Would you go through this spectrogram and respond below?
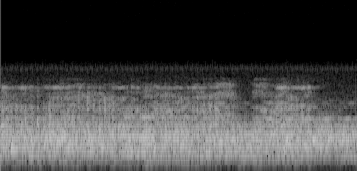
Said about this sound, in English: Hey, what's that noise out of the water? Dead ahead, sir. It's a submarine. A submarine?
